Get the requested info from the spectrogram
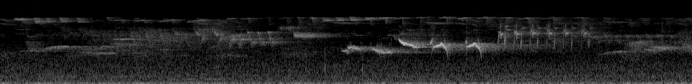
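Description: Wild birds singing and calling over a steady outdoor hiss, with a few loud, sharp chirps near the middle.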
